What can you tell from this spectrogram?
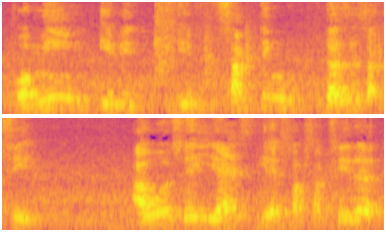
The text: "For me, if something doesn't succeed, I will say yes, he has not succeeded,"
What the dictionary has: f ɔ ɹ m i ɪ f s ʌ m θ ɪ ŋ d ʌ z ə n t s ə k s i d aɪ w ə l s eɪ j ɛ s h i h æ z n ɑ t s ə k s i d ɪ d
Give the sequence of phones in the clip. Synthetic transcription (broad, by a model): f ɔ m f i ɪ f s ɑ m t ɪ ŋ d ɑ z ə n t s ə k s i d aɪ w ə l s eɪ j ɛ s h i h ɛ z n ɑ t s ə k s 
